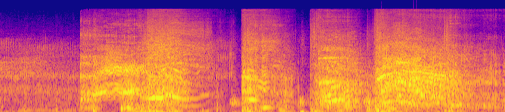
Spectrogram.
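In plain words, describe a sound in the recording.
Heavy blows thud wetly into flesh.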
